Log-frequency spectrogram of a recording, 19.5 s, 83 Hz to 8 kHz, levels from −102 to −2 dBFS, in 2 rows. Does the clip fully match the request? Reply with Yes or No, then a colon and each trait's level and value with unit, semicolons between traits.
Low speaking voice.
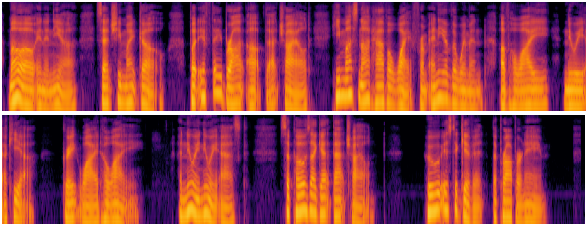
Yes: low, 105 Hz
